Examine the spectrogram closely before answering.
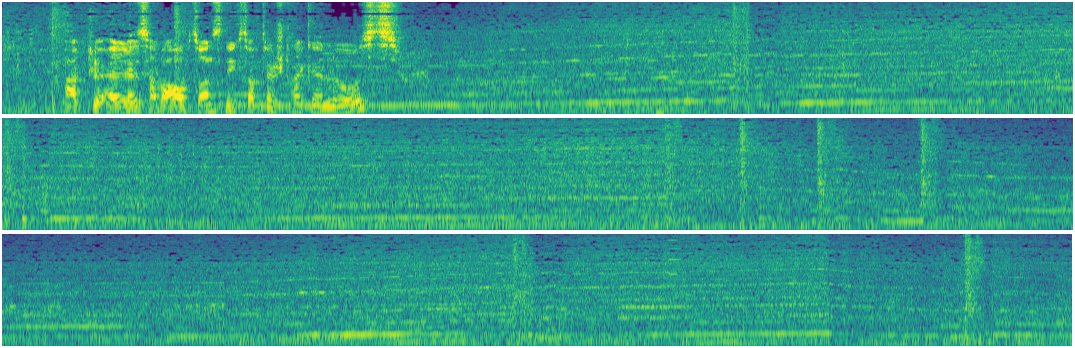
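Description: A racing car engine roars, revving up and down through the gears.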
